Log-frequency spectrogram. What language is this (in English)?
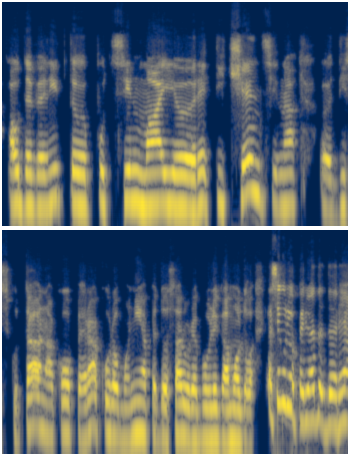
Romanian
